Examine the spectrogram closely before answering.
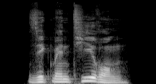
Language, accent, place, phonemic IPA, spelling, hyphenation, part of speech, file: German, Germany, Berlin, /zɛɡmɛnˈtiːʁʊŋ/, Segmentierung, Seg‧men‧tie‧rung, noun, De-Segmentierung.ogg
- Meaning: segmentation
